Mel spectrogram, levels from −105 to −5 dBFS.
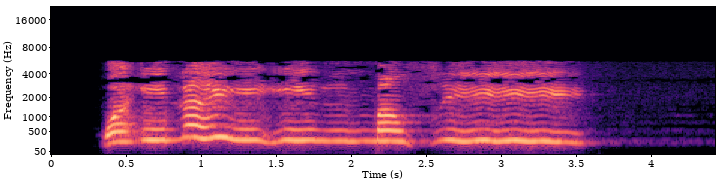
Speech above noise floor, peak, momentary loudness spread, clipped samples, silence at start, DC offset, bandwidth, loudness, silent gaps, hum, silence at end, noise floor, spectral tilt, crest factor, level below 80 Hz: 51 dB; -4 dBFS; 9 LU; under 0.1%; 0.35 s; under 0.1%; 5.8 kHz; -21 LUFS; none; none; 0.9 s; -73 dBFS; -8 dB/octave; 18 dB; -82 dBFS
